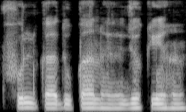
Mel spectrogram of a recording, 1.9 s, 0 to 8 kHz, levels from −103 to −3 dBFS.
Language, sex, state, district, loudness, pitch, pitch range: Hindi, male, Jharkhand, Sahebganj, -23 LUFS, 115 Hz, 115-120 Hz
